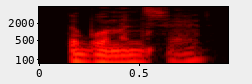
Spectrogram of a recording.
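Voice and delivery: plain reading voice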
